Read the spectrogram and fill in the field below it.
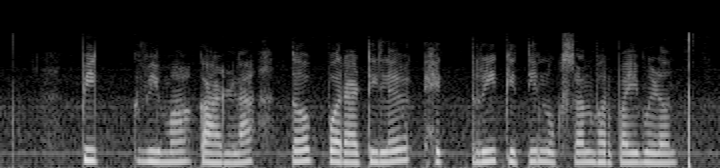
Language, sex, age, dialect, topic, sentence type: Marathi, female, 25-30, Varhadi, agriculture, question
